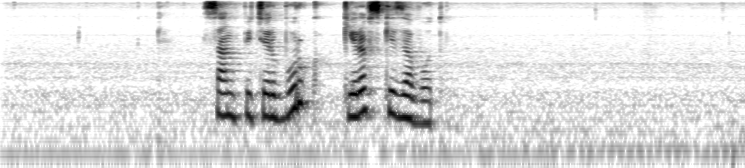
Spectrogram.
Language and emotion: Russian, neutral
